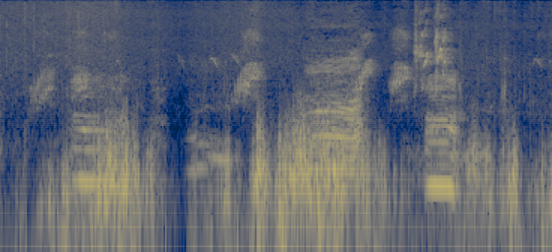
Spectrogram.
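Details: Cows on a traditional cattle farm in the countryside mooing repeatedly, with drawn-out harmonic lows of about a second each, several in quick succession and some overlapping, as though more than one animal is calling.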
